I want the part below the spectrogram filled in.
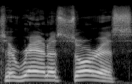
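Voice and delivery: very high-pitched hollered voice. [name] answers Tyrone the dinosaur's question to the crowd: hollered. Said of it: "[name] hollered".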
